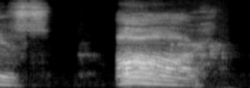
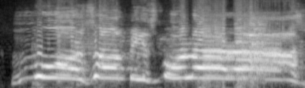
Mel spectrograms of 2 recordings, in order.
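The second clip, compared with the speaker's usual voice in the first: high, slow bellow; crowd yell; 12 semitones higher, 10 dB louder, much slower than usual. Acted. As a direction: yell it across the arena. Fan shouting from crowd.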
